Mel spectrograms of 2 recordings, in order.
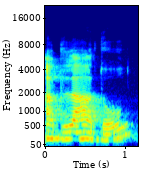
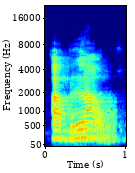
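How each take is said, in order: First: The ending is said with a clear d. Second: The ending is said without the d.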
